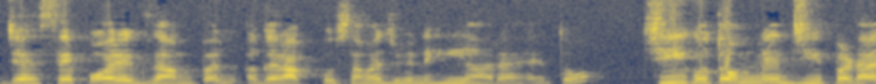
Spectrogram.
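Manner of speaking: usual speaking voice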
